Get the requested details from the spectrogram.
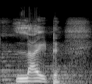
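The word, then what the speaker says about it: light: लाइट। यहाँ पर जो जी एच रहेगा साइलेंट रहेगा, इसे नहीं पढ़ेंगे, तो यह लाइट लिखा गया है।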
